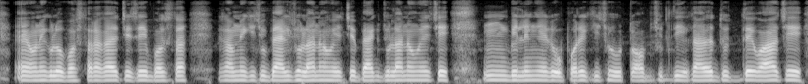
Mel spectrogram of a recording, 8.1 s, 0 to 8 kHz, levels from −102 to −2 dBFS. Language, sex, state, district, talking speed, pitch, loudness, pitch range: Bengali, male, West Bengal, Jhargram, 195 wpm, 155 Hz, -18 LUFS, 150-155 Hz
